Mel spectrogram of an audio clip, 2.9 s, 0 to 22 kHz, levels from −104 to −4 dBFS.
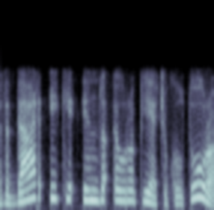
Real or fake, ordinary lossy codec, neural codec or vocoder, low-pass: real; Opus, 16 kbps; none; 5.4 kHz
